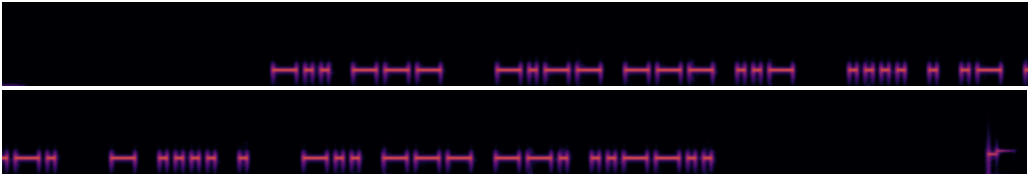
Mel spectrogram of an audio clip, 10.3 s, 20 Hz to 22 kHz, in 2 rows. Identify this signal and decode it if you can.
Morse code, heard as a keyed tone, about 30 wpm, 700 Hz. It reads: DO YOU HEAR THE DOG?
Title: Sentences from Top 1000 Words - Review Part 2 - 30wpm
